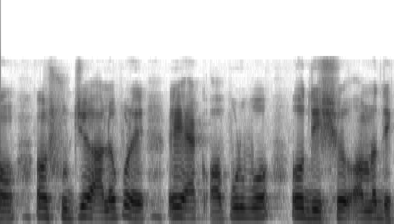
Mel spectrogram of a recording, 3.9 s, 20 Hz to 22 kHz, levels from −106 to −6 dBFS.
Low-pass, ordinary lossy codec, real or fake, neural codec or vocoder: 7.2 kHz; AAC, 48 kbps; real; none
